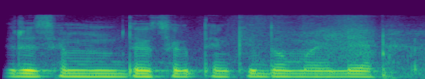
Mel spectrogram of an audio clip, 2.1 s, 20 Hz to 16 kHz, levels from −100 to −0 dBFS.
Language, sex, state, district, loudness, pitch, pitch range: Hindi, male, Jharkhand, Garhwa, -17 LUFS, 140 Hz, 135-140 Hz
